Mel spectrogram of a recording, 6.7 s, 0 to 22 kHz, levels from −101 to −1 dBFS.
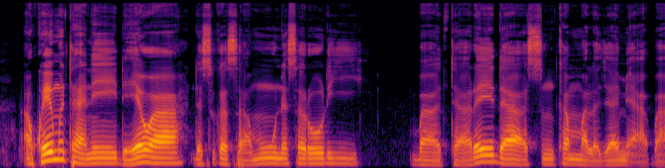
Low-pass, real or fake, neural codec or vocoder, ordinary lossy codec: none; real; none; none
